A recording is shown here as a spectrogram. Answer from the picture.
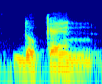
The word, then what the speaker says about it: Duchenne: Hay un estudio muy importante que se ha hecho que se llama La sonrisa de Duquesne Duchenne, Duquen, la pronunciación,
